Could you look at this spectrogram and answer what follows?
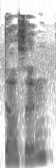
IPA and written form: ˈdʌz(ə)n (Dozen)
